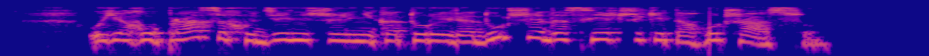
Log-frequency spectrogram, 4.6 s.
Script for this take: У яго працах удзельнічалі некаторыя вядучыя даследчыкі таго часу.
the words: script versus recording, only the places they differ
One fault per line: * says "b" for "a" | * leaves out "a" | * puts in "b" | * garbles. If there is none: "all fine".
all fine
